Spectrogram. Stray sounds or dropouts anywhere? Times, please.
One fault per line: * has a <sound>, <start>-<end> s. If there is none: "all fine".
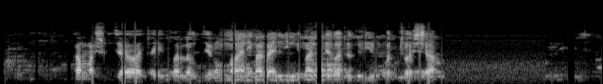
all fine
